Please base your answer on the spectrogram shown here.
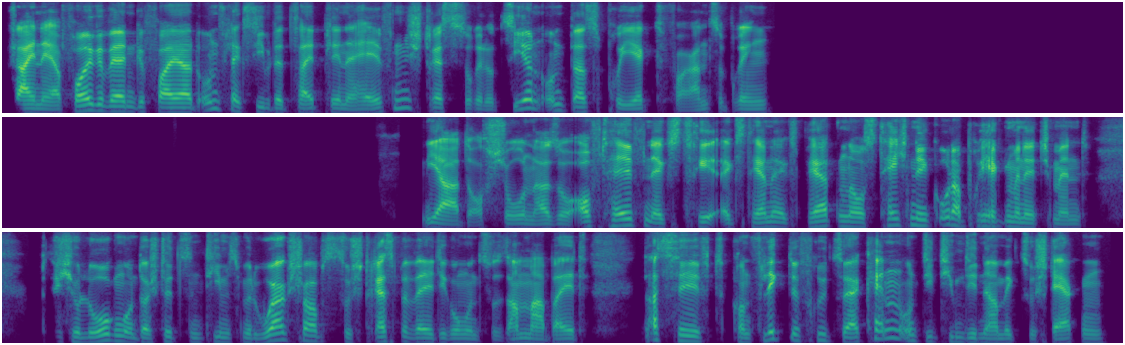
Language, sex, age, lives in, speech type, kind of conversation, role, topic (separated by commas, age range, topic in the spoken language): German, male, 20-24, Portugal, read, expert-assistant, expert, Wo finde ich spannende Quellen, um mehr über aktuelle Missionen im Weltall zu erfahren?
